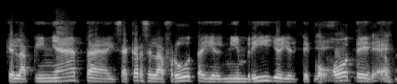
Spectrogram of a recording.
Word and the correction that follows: membrillo: De Tecojote y membrillo, idiota.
